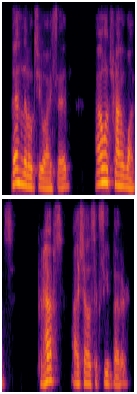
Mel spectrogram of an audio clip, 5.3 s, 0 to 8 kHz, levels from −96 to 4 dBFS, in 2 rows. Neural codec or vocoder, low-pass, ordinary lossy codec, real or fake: codec, 24 kHz, 3 kbps, HILCodec; 7.2 kHz; Opus, 32 kbps; fake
